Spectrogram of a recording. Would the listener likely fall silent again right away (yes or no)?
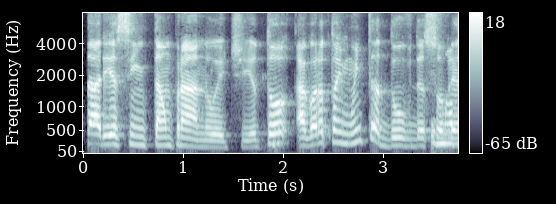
no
